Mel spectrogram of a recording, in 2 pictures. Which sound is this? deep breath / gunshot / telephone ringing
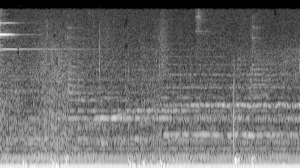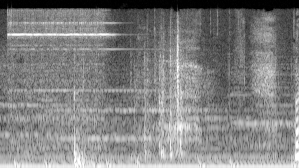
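telephone ringing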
